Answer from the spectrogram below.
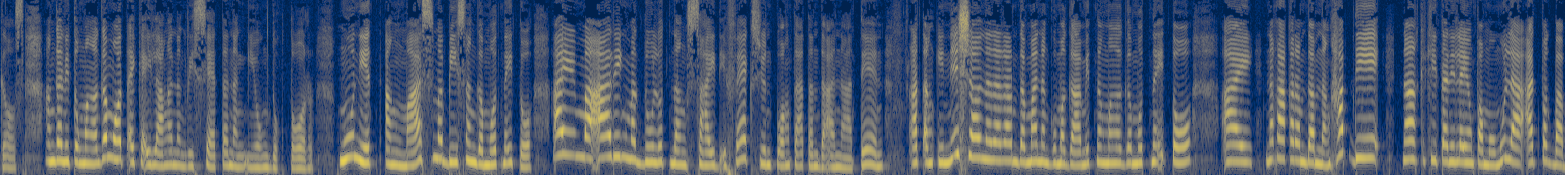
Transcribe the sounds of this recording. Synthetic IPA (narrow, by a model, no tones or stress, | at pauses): lsʔɐŋɡɐnɪt̪o̞ŋmɐŋaɡɐmo̞t̪ɐjkɐʔɪlaːŋɐnːɐŋɾɛsɛt̪ɐnɐŋɪjo̞ŋd̪ok̚t̪o̞ɾ | ŋuːnɪt̪̚ʔɐŋmɐsmɐbiːsɐŋɡɐmo̞t̪̚nɐʔɪt̪o̞ʔɐjmɐʔaːɾɪŋmɐɡ̚d̪uːlo̞t̪̚nɐŋsajd̪ɛfɛk̚t̪sjʊnpoʔɐŋt̪aːt̪ɐnd̪ɐʔanːaːt̪ɪn | ʔɐt̪ɐŋʔɪnɪʃalnɐɾaɾɐɐmd̪ɐmanːɐŋɡʊmaːɡaːmɪt̪̚nɐŋmɐŋaɡɐmo̞t̪̚nɐʔɪt̪o̞ʔɐj | nɐkaːkɐɾɐmd̪amnɐŋhap̚d̪ɪʔ | nɐkɐkɪkiːt̪ɐnɪlajʊŋpɐmumʊlaʔɐt̪̚pɐɡ̚ba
